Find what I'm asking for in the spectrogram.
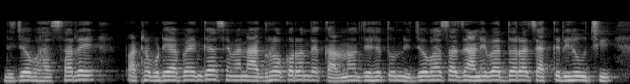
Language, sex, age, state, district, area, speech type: Odia, female, 60+, Odisha, Khordha, rural, spontaneous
